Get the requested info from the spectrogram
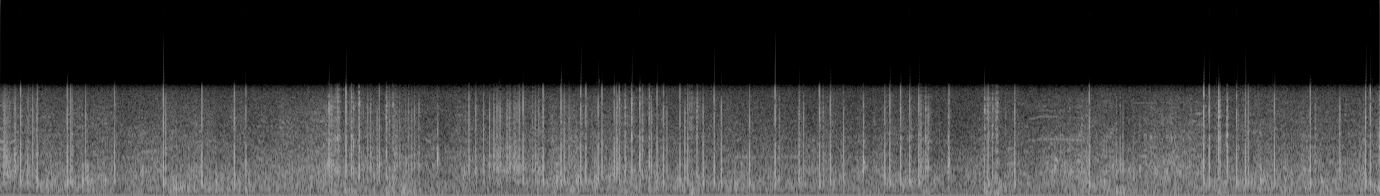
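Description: Fireworks crackling and popping: a dense, continuous run of sharp reports from many shells and crackle effects going off together, growing thicker about three seconds in, again from about five to nine seconds in, and near the end.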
